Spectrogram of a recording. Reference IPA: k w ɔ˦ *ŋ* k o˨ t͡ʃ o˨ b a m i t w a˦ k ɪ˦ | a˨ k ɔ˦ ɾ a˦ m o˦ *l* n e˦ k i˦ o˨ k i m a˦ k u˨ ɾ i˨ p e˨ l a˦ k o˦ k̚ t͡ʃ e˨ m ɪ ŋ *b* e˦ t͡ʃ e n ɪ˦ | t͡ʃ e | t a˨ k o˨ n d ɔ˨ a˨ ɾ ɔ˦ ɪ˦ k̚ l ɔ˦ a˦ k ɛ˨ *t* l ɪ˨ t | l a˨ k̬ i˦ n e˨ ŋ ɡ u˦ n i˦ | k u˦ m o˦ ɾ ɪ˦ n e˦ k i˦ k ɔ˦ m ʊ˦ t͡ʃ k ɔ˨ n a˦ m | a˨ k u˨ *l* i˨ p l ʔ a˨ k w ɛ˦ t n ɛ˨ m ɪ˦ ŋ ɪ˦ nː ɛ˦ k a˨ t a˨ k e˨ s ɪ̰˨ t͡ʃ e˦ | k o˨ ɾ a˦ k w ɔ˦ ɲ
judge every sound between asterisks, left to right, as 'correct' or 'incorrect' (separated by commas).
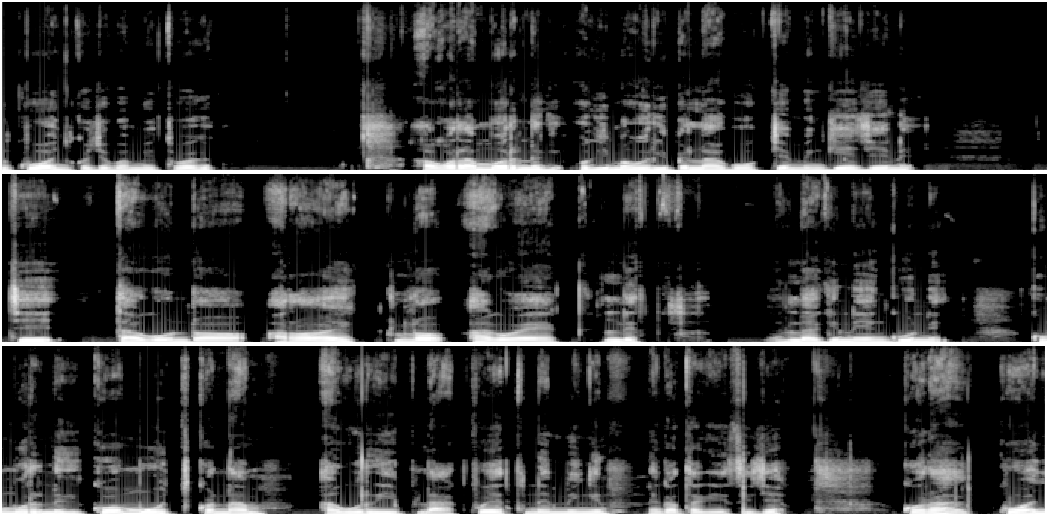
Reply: incorrect, incorrect, incorrect, incorrect, incorrect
